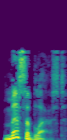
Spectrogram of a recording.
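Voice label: "mesoblast", British English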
